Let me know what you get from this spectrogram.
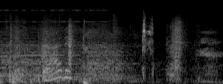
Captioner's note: smooch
